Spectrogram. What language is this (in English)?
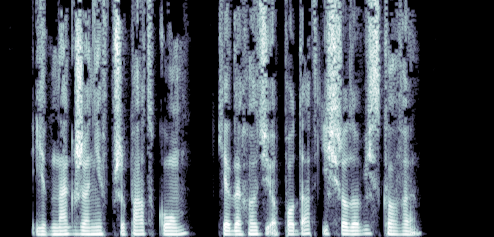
Polish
